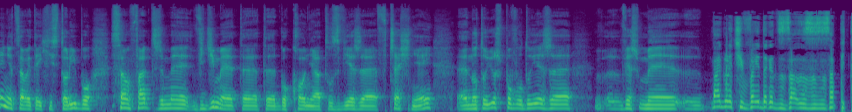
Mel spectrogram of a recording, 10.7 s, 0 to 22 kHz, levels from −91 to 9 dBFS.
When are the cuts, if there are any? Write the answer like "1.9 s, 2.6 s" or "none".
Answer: 8.9 s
